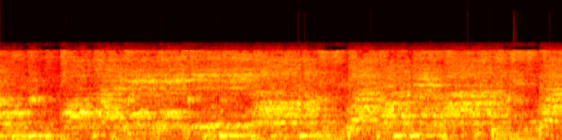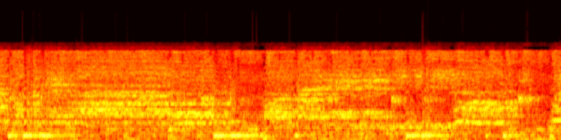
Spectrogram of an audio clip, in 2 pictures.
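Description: Church choir singing, loud and continuous, in phrases a few seconds long.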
